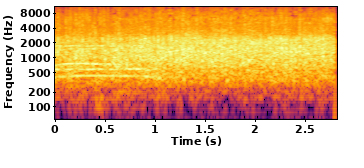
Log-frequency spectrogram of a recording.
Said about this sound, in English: If you're in middle school, raise your hand. Will you clap for these missionaries?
